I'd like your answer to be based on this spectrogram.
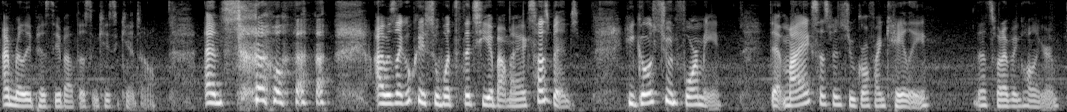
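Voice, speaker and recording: A young woman sounds stuffed-up from a cold. She tells her story in an animated, sarcastic way and leans into the drama. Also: on the low side. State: sick, congested. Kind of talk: storytime vlog.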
